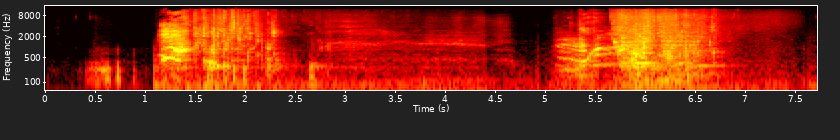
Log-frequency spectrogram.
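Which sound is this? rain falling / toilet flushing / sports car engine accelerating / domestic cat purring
toilet flushing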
